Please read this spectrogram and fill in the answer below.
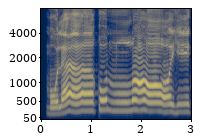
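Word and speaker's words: مُلَاقُو اللَّهِ: খাড়া জবর আন্নাহুম মুলাকুল্লাহি এখানে থামলে উচ্চারণটা হবে মুলাকুল্লাহ এই খারা জবর এক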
